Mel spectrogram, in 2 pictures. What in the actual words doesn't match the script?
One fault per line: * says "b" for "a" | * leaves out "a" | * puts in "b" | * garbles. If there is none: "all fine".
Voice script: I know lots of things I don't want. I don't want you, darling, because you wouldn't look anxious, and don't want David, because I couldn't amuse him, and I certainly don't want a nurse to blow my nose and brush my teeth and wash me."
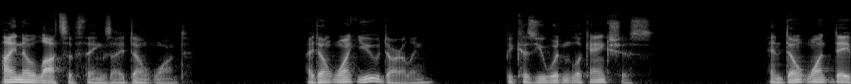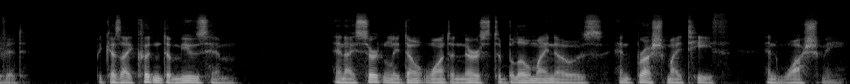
all fine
